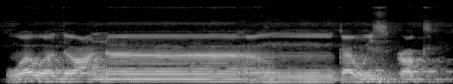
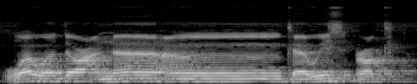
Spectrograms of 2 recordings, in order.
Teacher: jangan terlalu panjang mengucapkan kata wa wada'na, karena wa wada'na di sini bertemu dengan huruf ain, bukan huruf hamzah.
